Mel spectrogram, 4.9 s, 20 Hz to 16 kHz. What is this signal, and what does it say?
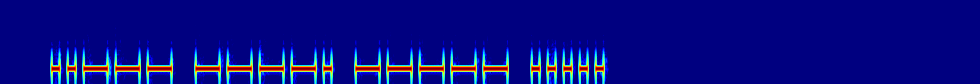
Morse code, heard as a keyed tone, about 30 wpm, 700 Hz. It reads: 2905
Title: Numbers - 4-Digit 30wpm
